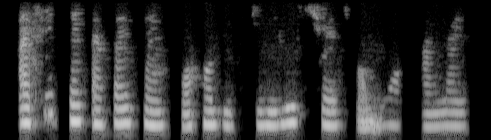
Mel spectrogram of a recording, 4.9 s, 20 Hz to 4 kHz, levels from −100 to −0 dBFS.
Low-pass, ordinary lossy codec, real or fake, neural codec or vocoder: 3.6 kHz; Opus, 32 kbps; real; none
